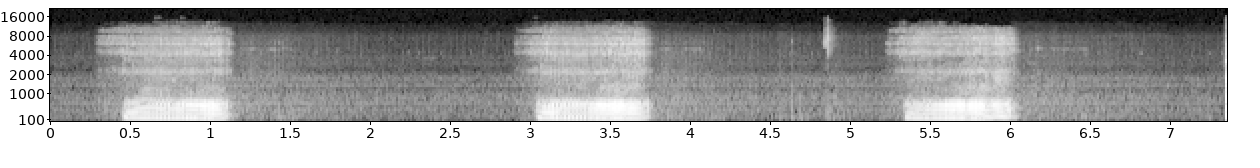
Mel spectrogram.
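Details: Sleeping English Bulldog puppy: three loud, rattling, throaty snores about every 2.5 seconds, roughly 25 breaths a minute, in a quiet room; snoring.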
